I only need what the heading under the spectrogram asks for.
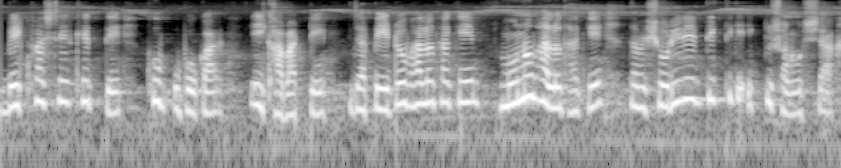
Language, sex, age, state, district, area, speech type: Bengali, female, 30-45, West Bengal, Paschim Medinipur, rural, spontaneous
